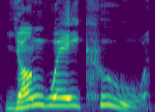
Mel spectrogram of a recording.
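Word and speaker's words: Younghoe Koo: Young Wei Koo, the onside kick master.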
